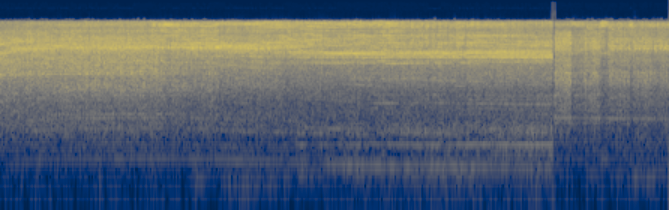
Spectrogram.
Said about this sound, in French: je vais commencer à entailler en dessous comme ça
